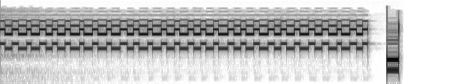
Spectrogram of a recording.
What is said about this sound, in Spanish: La bomba de agua se detiene, ya no hay ruido, ya voy a grabar y entonces, claro, suena el celular.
